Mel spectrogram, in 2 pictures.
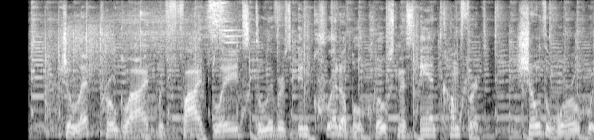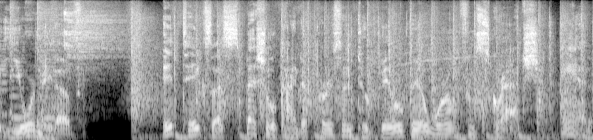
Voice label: Commercial, Voice over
